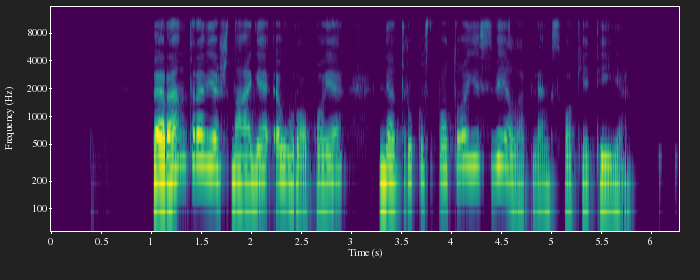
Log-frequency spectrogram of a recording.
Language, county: Lithuanian, Alytus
